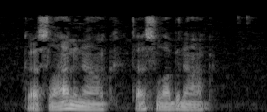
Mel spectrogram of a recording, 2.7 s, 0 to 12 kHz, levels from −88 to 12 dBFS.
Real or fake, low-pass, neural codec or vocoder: real; 7.2 kHz; none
